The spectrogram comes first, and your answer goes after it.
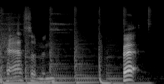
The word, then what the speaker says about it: Passimian: Oh, I didn't mean to pick Passimician. I'm rocking with him. Passimician? Simeon? How do you say this Miss thing? Passimian.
